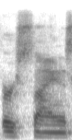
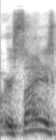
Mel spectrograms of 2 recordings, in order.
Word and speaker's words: Ursinus: we get asked a lot of how to pronounce the name so there it is right there once again that is earth science college so earth science college is located about 25 miles from philadelphia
